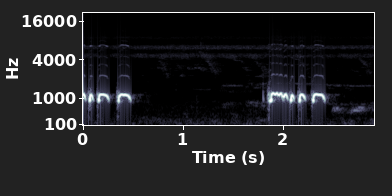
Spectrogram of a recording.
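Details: A local perkutut, the zebra dove, in full song gives a short burst of three rolling, arched coos, then a pause and a second burst of four, with a faint soft coo trailing off.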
